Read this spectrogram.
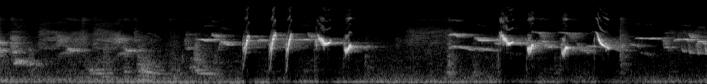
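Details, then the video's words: Greater green leafbird (cucak ijo) in 'jamtrok' song with 'bongkar isian': quiet muttering at first, then two bursts of crisp whistled notes, sharp upward flicks and falling slurs, separated by a short pause. "cucak ijo mewah ful jamtrok bongkar isian"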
